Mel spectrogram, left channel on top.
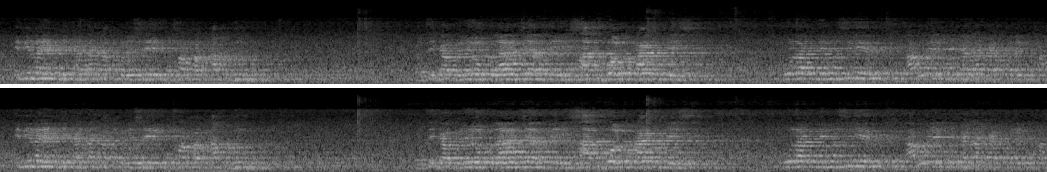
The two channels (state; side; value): normal; both; correlation 0.48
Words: Inilah yang dikatakan oleh Syekh Muhammad Abdul ketika beliau belajar di Sorbonne, Prancis, pulang di Mesir. Apa yang dikatakan oleh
